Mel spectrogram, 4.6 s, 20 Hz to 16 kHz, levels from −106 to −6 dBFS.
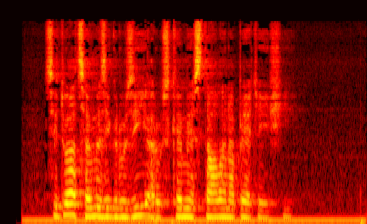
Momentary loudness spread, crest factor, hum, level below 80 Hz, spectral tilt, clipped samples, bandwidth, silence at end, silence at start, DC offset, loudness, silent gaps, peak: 21 LU; 20 dB; none; -56 dBFS; -4 dB/octave; under 0.1%; 11.5 kHz; 0 s; 0.3 s; under 0.1%; -36 LUFS; none; -18 dBFS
